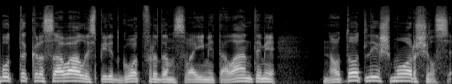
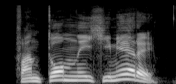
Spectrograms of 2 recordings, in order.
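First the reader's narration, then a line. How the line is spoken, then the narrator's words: Shouting out. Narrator (Russian): выкрикнула Тхаги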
